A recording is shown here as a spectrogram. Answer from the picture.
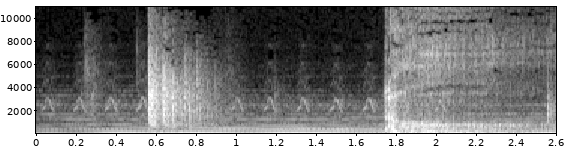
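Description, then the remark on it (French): Dice are rolled for an awareness check, landing in two sharp clattering bursts about a second apart, the second trailing into a brief rattle as they settle, over a steady low background hum. “Non, juste les dés.”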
